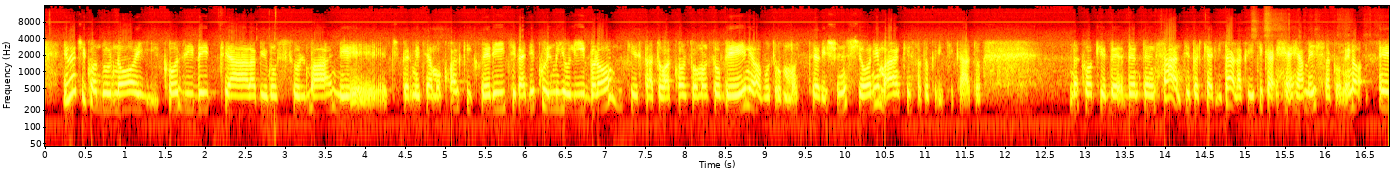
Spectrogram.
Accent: Algeria; Italian is a second language; now in Italy; io dico per esempio da algerina, vivo in Italia

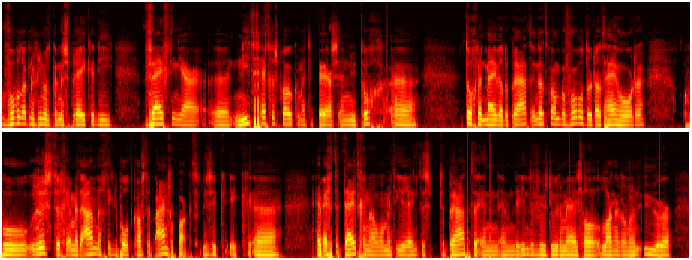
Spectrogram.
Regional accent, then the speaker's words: North Brabant, Netherlands; en ik kom uit de buurt van Vught

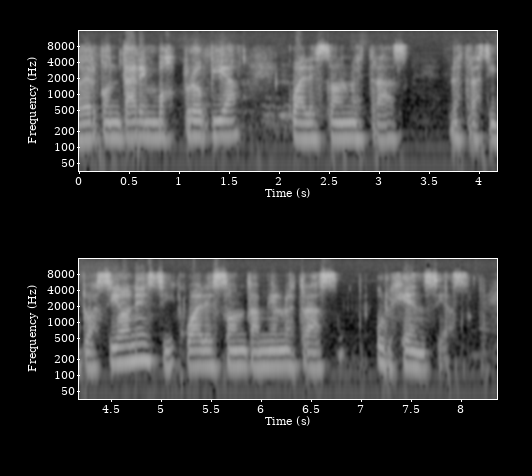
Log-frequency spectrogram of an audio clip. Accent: Merlo, San Luis, Argentina; soy integrante de Trenza Raíz, comunidad de mujeres afroargentinas y afrodescendientes de Merlo San Luis

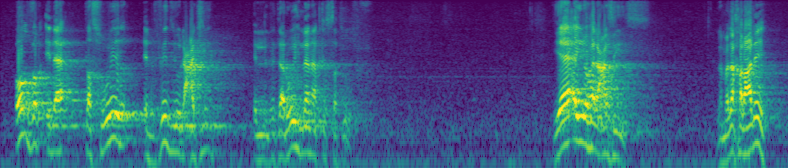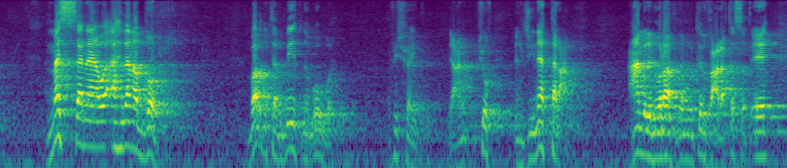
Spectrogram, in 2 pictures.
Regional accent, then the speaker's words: Egypt; لا يعني كان يقولوا مثلا عندنا في مصر

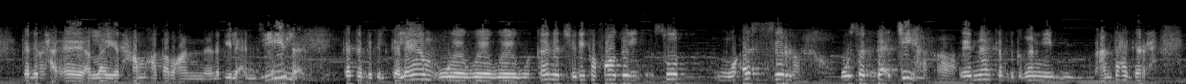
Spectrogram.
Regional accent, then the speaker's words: Egypt; لما بديتي تسافري وبديتي تروحي بلد وتقولي انا من مصر

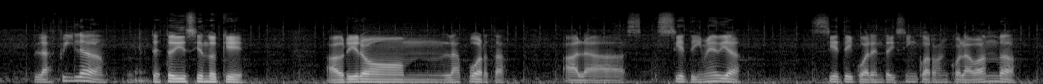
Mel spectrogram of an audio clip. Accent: Argentina; Nosotros, como argentinos, conociendo el sketch, nos cagábamos de risa

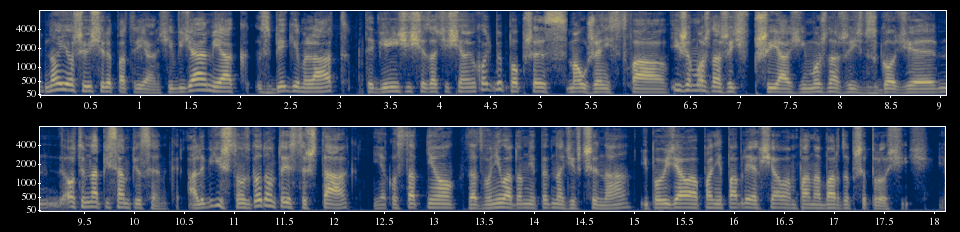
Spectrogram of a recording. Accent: Opole Voivodeship, Poland; Ponieważ ja wychowałem się na Opolszczyźnie, to jest bardzo specyficzny region. Tam już właściwie Unia Europejska była jeszcze przed powstaniem Unii Europejskiej, ponieważ tam mieszkali i przesiedleńcy ze wschodu, z Kresów, i autochtoni, Ślązacy, czy wręcz Niemcy. Ślązacy i Niemcy.

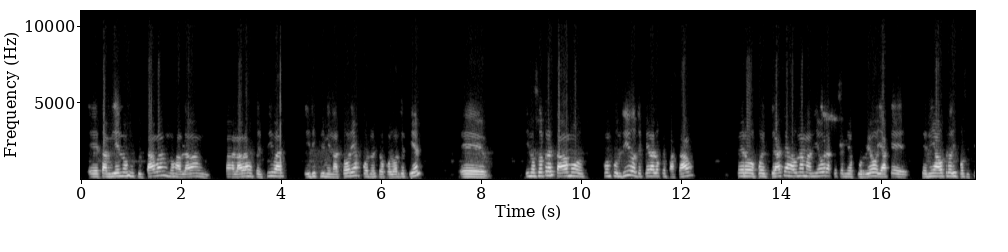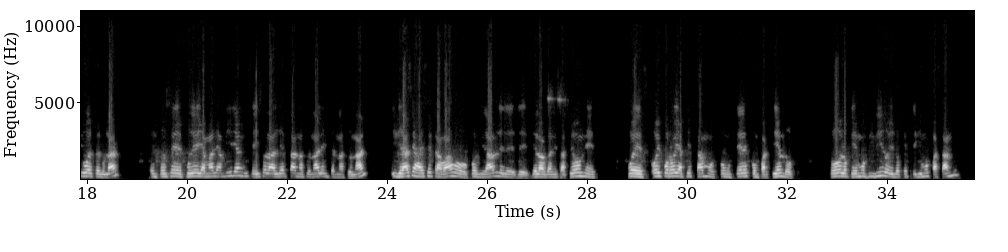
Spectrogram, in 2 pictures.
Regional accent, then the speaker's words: Trujillo, Colón, Honduras; Soy de Trujillo, Colón, garífuna, orgullosamente.

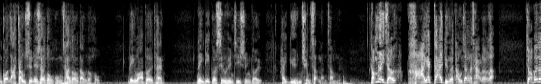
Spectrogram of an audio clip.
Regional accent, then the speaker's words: Hong Kong

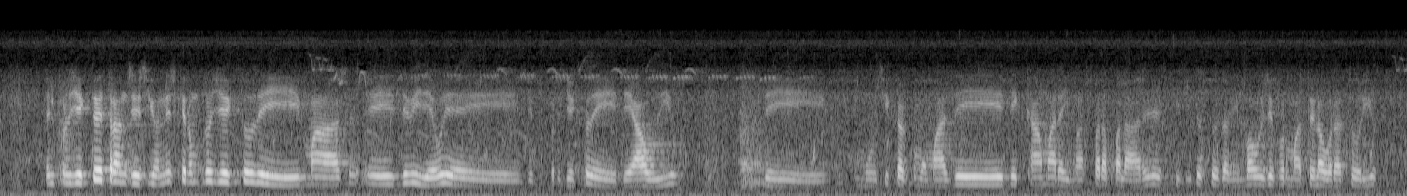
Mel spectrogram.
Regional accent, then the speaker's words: Medellín, Antioquia, Colombia; Por estos días, bueno, vengo de Medellín.

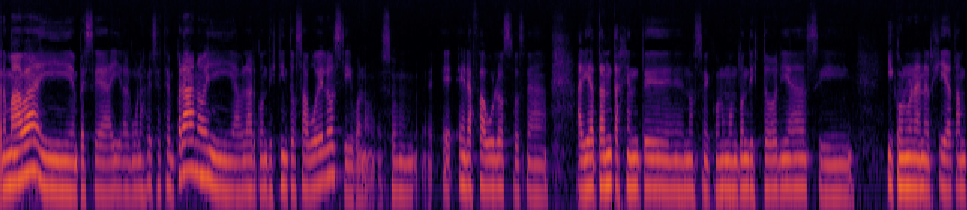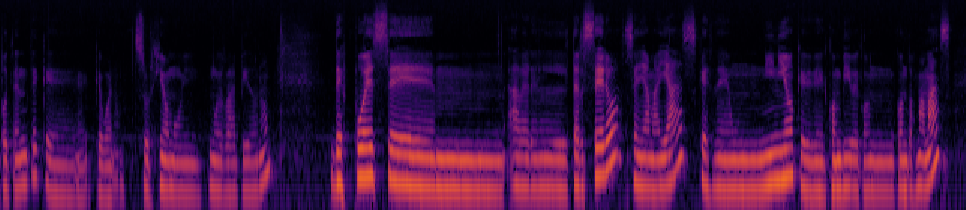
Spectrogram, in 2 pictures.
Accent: Argentina; now in Barcelona, Spain; vengo desde Argentina. Hace unos 10 años que estoy en Barcelona

